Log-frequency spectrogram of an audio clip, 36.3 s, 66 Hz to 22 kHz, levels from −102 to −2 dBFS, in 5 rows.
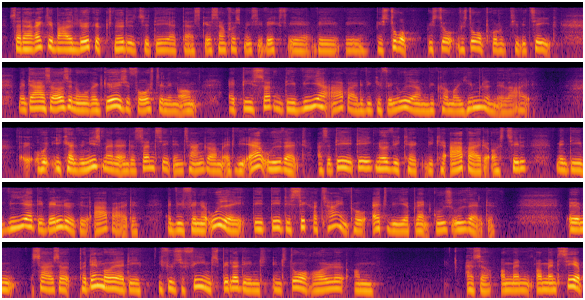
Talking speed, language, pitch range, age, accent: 195 wpm, Danish, 150-180 Hz, 60-79, native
